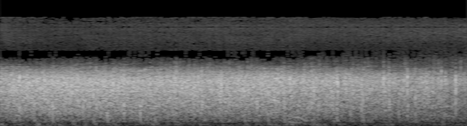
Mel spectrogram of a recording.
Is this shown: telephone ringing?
no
